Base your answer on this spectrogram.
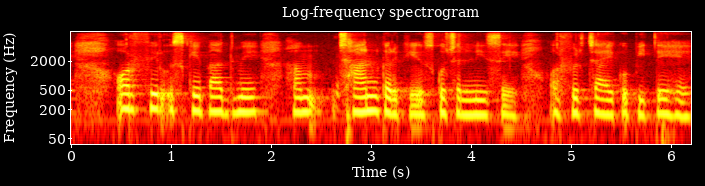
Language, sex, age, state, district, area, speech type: Hindi, female, 45-60, Madhya Pradesh, Betul, urban, spontaneous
